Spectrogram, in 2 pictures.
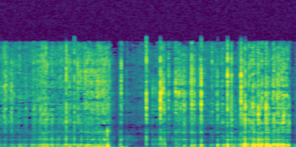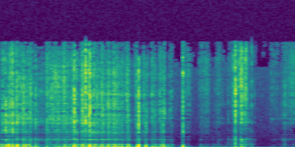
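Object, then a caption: Woven rattan basket. A red woven rattan basket, hollow and empty and turned upside down over the recorder, is scratched and tapped on its woven sides with fingertips and nails. A dense, muffled stream of low, rough scratching runs throughout, with rapid soft taps and brief quieter gaps. Almost nothing reaches the high range.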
